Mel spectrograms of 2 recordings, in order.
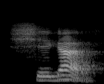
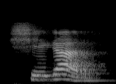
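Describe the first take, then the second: First: The ll is said with an Argentine accent. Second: The ll is said with an Argentine accent.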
